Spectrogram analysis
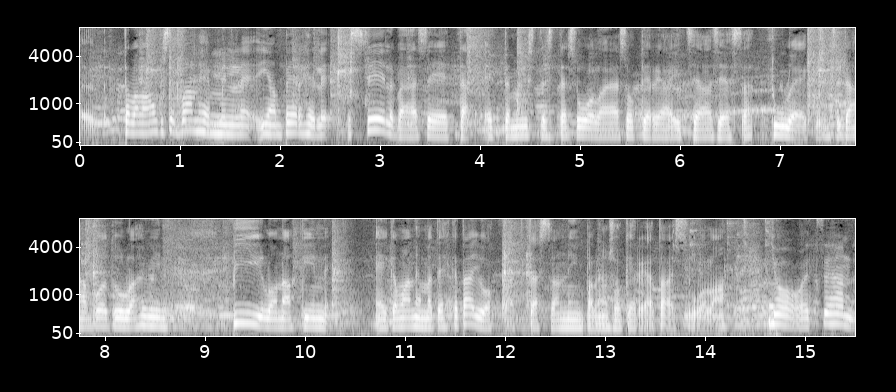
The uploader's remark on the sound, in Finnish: tapasi pienten lasten vanhempia Mannerheimin Lastensuojeluliiton Nöykkiön perhekahvilassa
